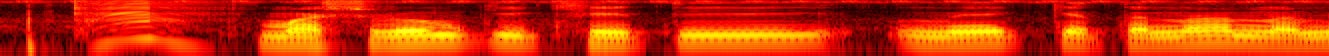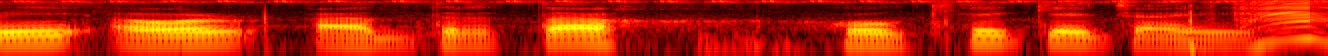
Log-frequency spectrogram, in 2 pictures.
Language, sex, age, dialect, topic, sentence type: Bhojpuri, male, 25-30, Northern, agriculture, question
